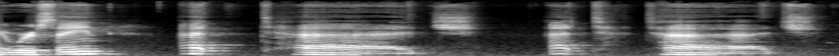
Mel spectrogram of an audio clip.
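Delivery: at-taj drawn out slowly, double T, no L. Shown as a demonstration. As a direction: stretch at-taj, swallow the lam. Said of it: "We say".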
